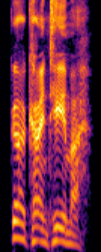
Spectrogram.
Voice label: positive vocalization, de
